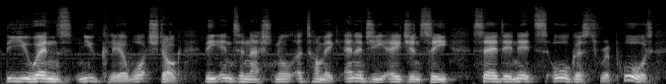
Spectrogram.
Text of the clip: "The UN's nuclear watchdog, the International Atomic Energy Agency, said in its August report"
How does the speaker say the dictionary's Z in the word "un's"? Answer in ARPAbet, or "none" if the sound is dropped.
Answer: Z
